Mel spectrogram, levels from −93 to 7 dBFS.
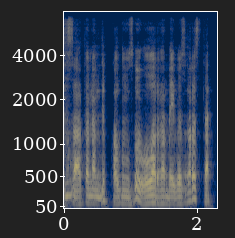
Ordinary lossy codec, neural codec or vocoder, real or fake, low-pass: none; codec, 24 kHz, 1 kbps, SNAC; fake; 7.2 kHz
